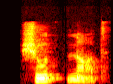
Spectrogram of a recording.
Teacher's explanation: Y la L, por cierto, no se pronuncia.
